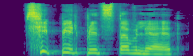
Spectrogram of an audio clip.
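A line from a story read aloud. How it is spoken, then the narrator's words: Laughing chuckle. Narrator (Russian): хохотнул Макс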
